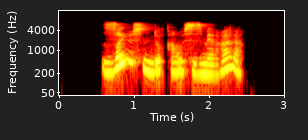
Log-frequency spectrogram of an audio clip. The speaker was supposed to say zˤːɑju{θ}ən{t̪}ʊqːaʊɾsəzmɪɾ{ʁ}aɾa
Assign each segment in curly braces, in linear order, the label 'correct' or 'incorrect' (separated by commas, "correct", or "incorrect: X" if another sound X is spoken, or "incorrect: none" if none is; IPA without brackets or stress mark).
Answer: incorrect: s, incorrect: d̪, correct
